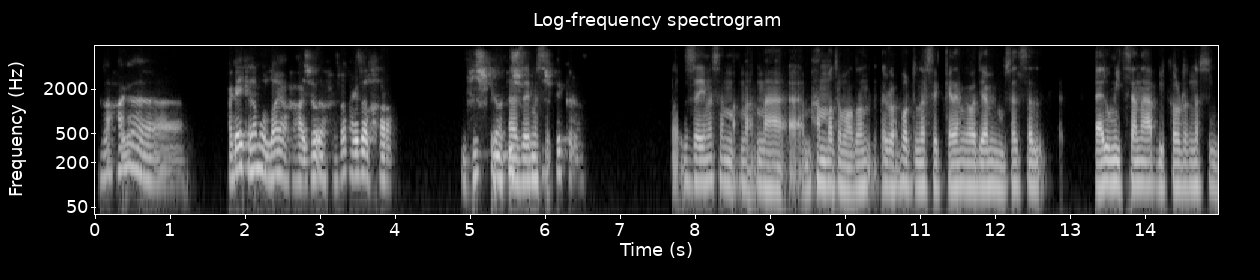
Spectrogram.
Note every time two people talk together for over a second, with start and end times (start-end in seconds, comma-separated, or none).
none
